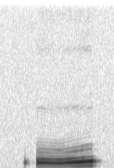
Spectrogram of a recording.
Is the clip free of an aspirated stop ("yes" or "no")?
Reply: yes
